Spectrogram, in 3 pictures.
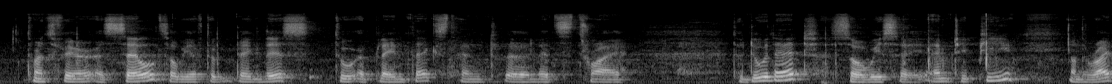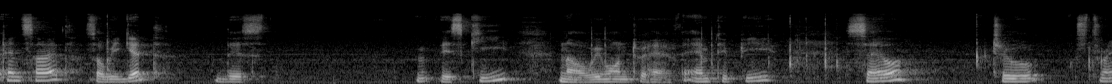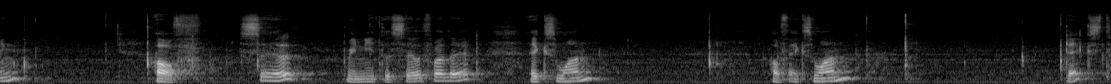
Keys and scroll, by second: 8.5-9.8 typing, 18.2-22.4 typing, 22.7 alt+g, 23.1 alt+5, 23.8 alt+shift+c, 23.8-24.7 typing, 26.1 BackSpace, 27.9 BackSpace, 28.4 alt+BackSpace, 28.8 alt+5, 29.3 alt+Right, 30.3-33.3 typing.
